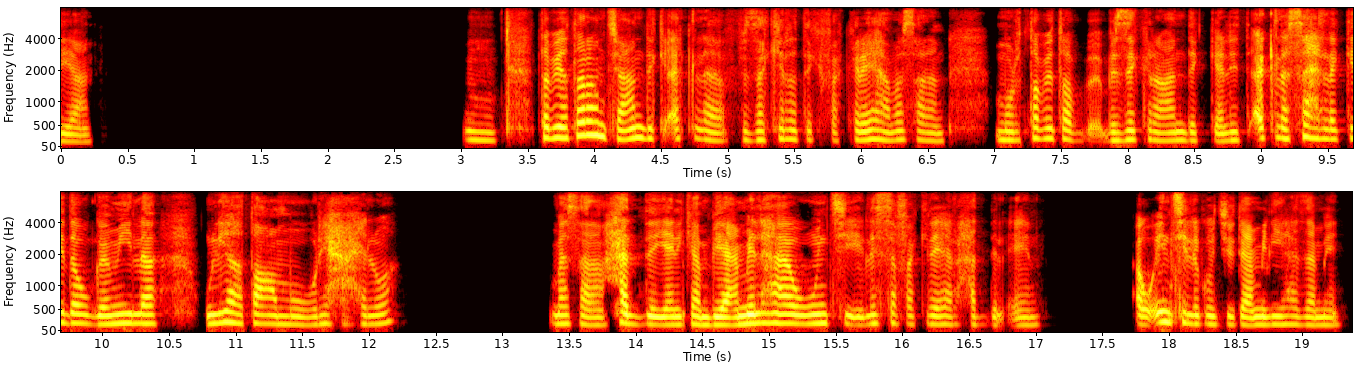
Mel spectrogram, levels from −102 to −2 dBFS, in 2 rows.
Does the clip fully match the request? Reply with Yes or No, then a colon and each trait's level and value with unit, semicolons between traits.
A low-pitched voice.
No: medium, 185 Hz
